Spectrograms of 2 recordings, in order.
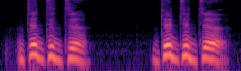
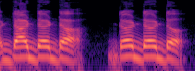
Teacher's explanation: ड में ऊपर नहीं जाना टंग, ड में alveolar ridge पे आएगी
